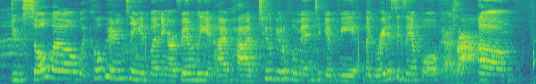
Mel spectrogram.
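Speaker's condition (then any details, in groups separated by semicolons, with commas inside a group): No condition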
